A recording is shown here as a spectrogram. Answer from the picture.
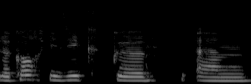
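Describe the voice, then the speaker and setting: A woman speaks at a fairly low pitch in a flat monotone. The sound is dry and close, with no echo. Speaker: video blogger. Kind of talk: personal testimony monologue. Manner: halting, many hesitations.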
